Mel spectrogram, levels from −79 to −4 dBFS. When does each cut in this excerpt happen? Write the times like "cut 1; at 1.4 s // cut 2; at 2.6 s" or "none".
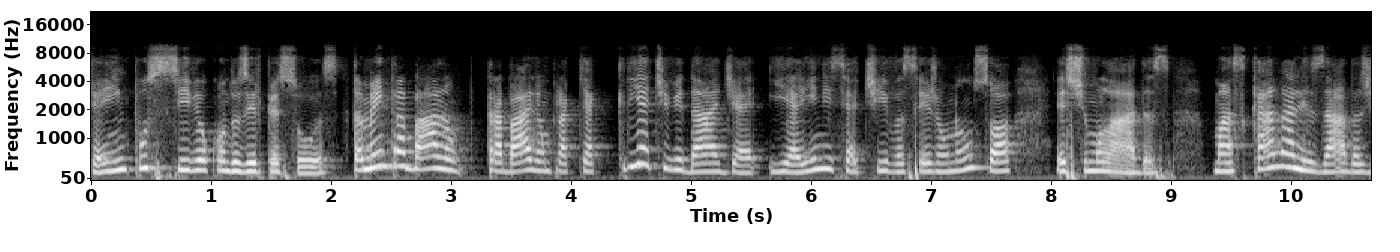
cut 1; at 2.1 s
